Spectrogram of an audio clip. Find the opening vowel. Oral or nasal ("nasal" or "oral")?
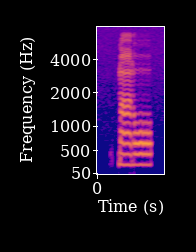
nasal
